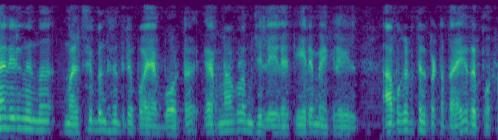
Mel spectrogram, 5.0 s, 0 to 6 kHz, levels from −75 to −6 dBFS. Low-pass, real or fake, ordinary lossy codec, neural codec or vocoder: 5.4 kHz; fake; none; autoencoder, 48 kHz, 128 numbers a frame, DAC-VAE, trained on Japanese speech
